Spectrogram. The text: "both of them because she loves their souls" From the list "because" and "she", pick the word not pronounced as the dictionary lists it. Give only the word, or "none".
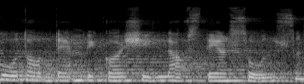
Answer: none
